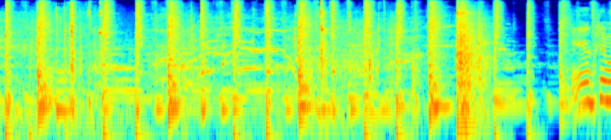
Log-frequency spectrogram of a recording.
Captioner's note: door opens, closes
